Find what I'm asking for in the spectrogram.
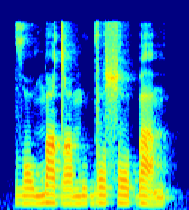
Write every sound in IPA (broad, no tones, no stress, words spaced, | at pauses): ðˤowmu dˤoɪ̯muɡu sˤu ɓam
